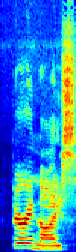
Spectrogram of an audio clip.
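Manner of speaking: usual speaking voice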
